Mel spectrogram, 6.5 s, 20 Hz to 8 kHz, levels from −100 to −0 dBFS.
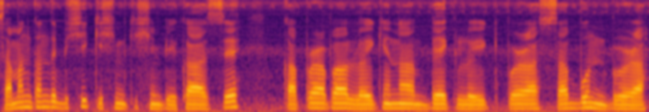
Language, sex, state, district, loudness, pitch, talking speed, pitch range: Nagamese, male, Nagaland, Dimapur, -16 LUFS, 120 Hz, 165 wpm, 115-130 Hz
